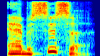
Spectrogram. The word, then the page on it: abscissa: British English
